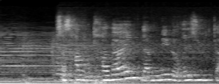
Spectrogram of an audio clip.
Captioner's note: speaking french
